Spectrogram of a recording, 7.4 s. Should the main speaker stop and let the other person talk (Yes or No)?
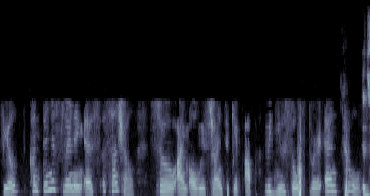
Yes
